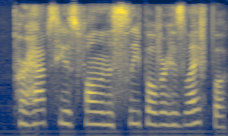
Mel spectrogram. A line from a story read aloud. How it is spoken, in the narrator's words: she said anxiously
